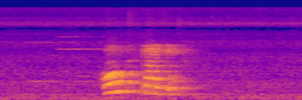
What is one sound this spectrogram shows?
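An elevator chime rings.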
